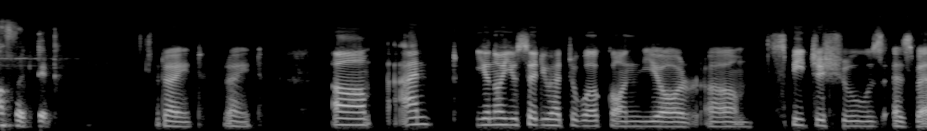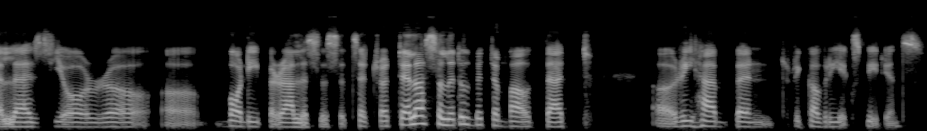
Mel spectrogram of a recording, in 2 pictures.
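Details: Adult woman interviewer; normal speech.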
